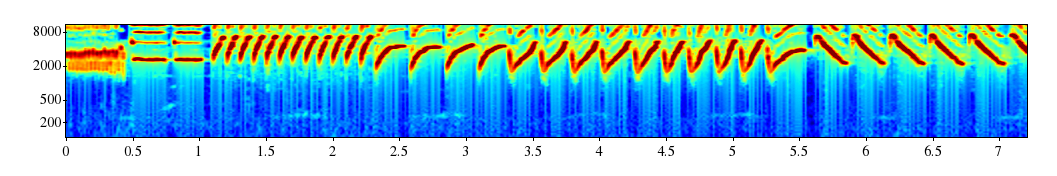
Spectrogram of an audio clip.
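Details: Canary master song for training birds: a buzzy note and steady repeated tones, then a long run of fast rising whistles that slows into looping downward-curving sweeps, finishing with falling whistles at about four per second.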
